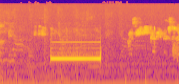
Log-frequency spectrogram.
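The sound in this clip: One steady, mid-pitched ringing tone of an outgoing telephone call sounds for about a second. Talk comes before and after it.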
